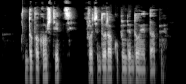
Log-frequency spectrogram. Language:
Romanian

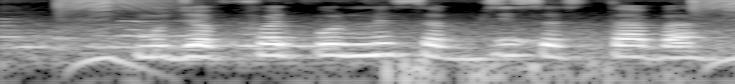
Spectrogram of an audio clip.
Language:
Bhojpuri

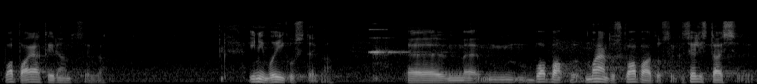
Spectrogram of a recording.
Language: Estonian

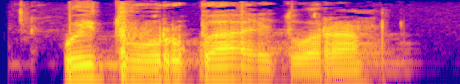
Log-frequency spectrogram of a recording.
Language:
Abkhazian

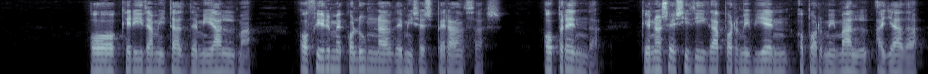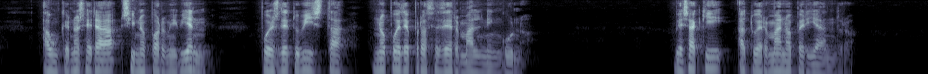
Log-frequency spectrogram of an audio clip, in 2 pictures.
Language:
Spanish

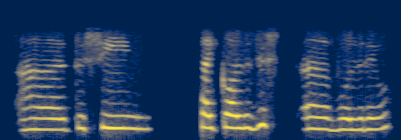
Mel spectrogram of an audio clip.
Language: Punjabi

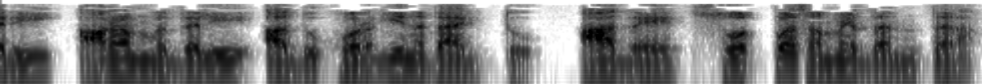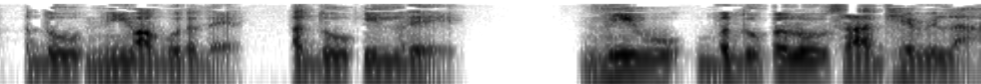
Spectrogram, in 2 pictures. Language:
Kannada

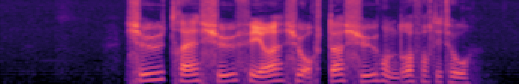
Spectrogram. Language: Norwegian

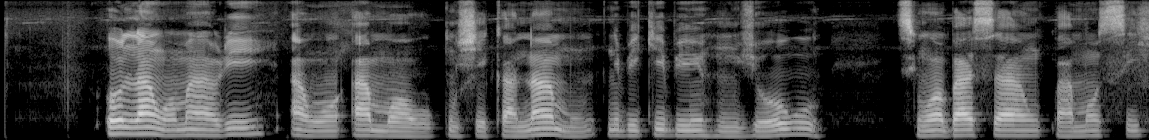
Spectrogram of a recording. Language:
Yoruba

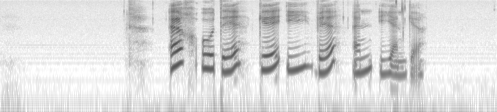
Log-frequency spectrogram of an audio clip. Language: Norwegian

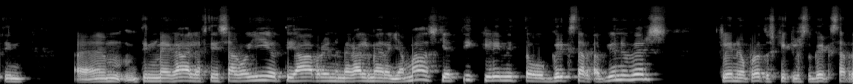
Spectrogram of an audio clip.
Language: Greek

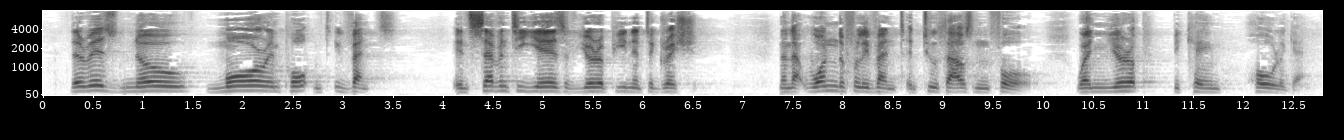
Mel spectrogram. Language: English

